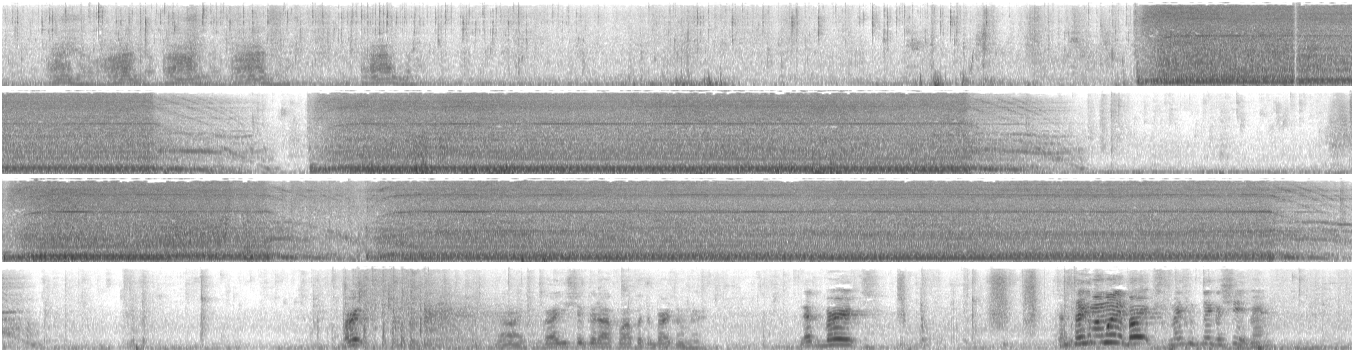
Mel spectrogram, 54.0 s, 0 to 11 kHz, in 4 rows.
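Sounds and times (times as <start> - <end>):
motor winding down: 0.4 - 2.8, 11.3 - 24.4, 27.0 - 40.9
electric pressure washer running: 11.3 - 24.4, 26.9 - 40.9.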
